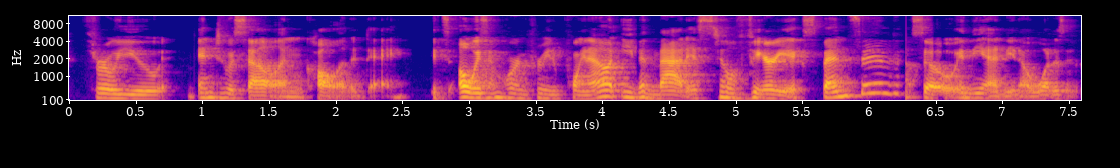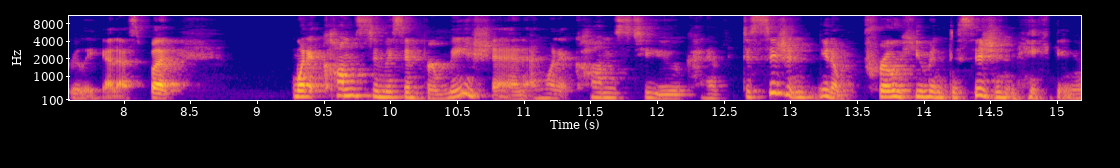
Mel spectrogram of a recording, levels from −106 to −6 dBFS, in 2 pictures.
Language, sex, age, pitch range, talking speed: English, female, 30-49, 165-215 Hz, 220 wpm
